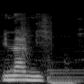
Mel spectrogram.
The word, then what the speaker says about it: une amie: The enchainment takes place when a word ending with a pronounced consonant is followed by a word beginning with a vowel, and the consonant and vowel are combined into one syllable.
